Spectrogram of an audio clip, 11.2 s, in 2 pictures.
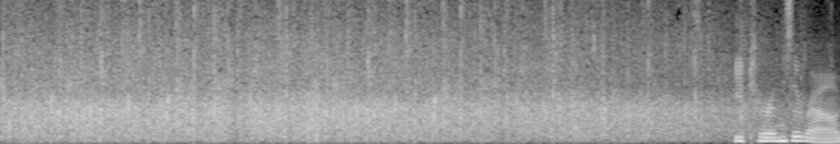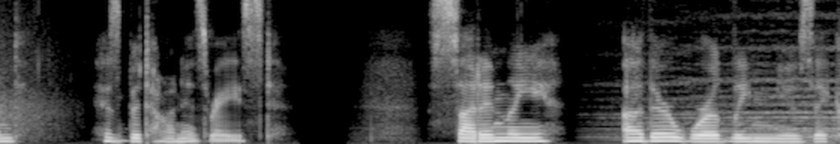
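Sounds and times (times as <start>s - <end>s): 
concert hall audience applause: 0.0s - 6.0s
speech: 4.9s - 7.5s, 8.4s - 11.1s.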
